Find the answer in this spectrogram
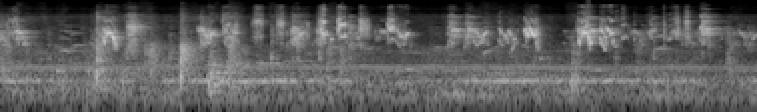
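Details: Pet budgerigar song of rapid squeaky twitters and harsh rasping notes in near-continuous bursts, one or more birds chattering together over a low background hum.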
